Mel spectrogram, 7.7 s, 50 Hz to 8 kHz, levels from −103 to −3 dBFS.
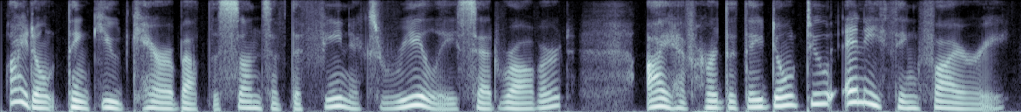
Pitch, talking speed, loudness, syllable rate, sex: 180 Hz, 180 wpm, -18 LUFS, 4.3 syllables/s, female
